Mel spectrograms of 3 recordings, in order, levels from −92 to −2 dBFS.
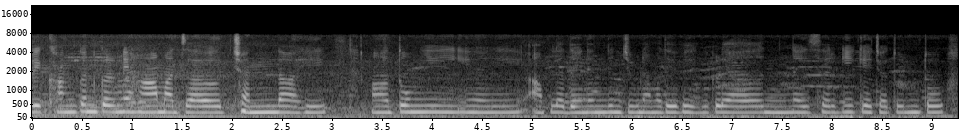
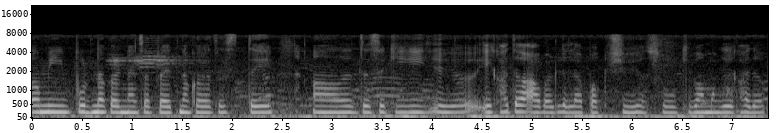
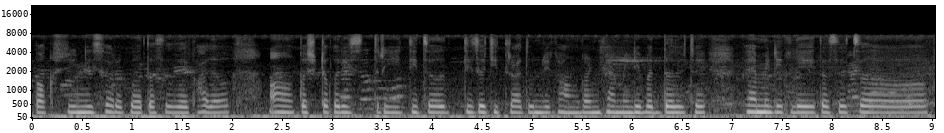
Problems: constant background noise, continuous background conversations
